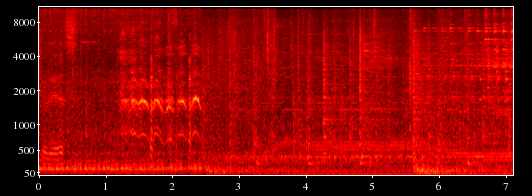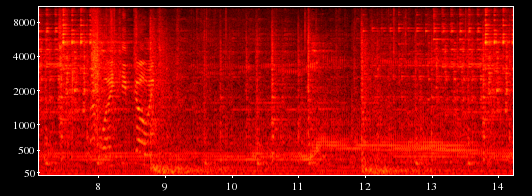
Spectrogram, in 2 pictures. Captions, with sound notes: Oh, man, look at this. (laughs) That way. Keep going.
